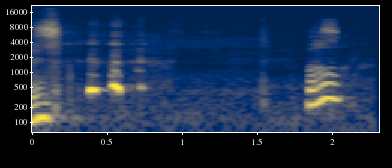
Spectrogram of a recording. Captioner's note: laughing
